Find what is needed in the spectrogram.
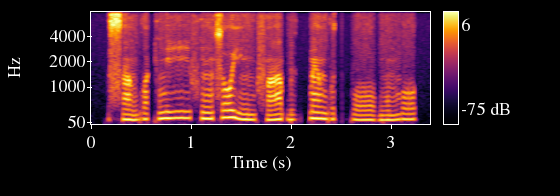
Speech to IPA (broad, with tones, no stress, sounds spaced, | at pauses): s ã˨ ɡʷ a˧ k n iː˦ f ũ˧ s o˦ j ĩ˨ m f ã˨˦ ɓ ɨ˨ k͡p ɛ̃˦ ɡʷ ɨ˧ t p oː˧ ɡʷ ũ˧ m o˦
